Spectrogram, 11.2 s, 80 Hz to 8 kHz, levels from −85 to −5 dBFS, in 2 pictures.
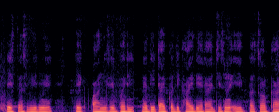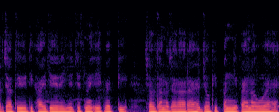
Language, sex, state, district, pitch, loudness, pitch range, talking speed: Hindi, male, Chhattisgarh, Rajnandgaon, 130 Hz, -31 LUFS, 130-135 Hz, 210 wpm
